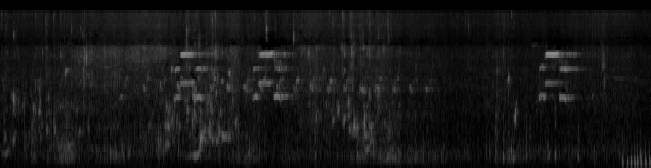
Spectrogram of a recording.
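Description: Faint bird chirps, a cluster of short high calls about two seconds in and again about five and a half seconds in, over soft sloshing of shallow creek water around wading legs, with a brief low thud near the end.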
